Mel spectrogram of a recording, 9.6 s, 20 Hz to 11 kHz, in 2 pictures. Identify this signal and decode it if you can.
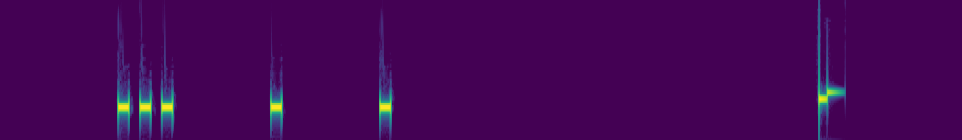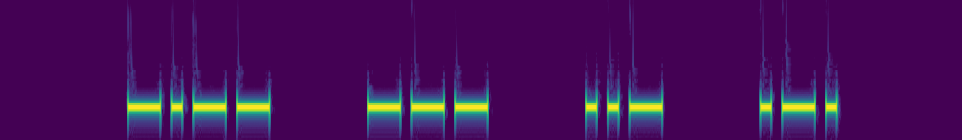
Morse code, heard as a keyed tone, about 22 wpm, spaced as for 12 wpm, 700 Hz. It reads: SEE YOUR
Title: 3x Character Spacing - Top 100 Words - 22wpm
